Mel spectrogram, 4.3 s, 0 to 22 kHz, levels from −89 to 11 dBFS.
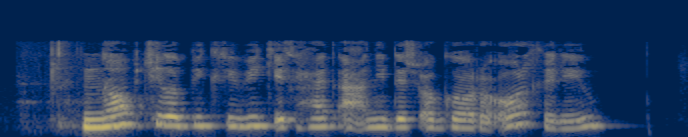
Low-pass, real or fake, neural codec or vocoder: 7.2 kHz; real; none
